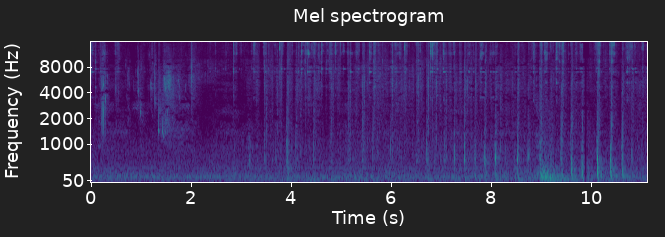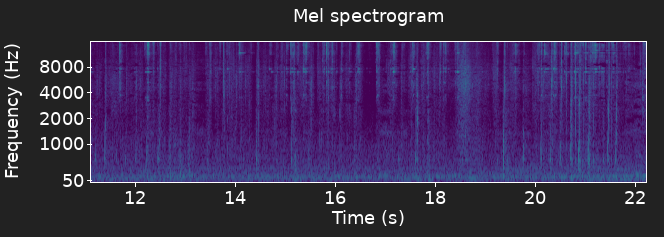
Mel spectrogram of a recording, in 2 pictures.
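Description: Faint rubbing of a damp cloth over a wetted paper paint-inlay sheet, with many small scattered clicks and taps and a soft thump about nine seconds in.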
